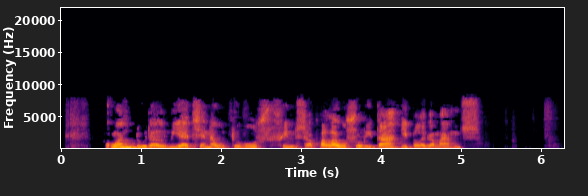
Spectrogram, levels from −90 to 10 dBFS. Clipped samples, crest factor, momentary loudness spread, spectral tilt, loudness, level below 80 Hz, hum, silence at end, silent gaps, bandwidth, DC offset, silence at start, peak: under 0.1%; 20 dB; 11 LU; -5 dB/octave; -21 LUFS; -54 dBFS; none; 1.1 s; 0.42-0.53 s; 8.2 kHz; under 0.1%; 0.1 s; -2 dBFS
